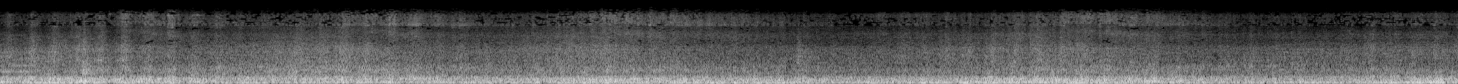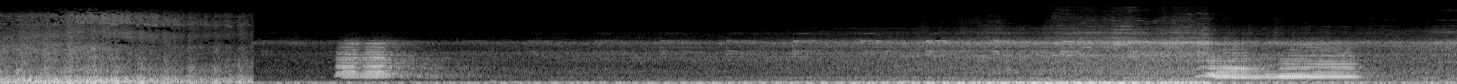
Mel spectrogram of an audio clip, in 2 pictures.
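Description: A long freight train of container-carrying flatcars rolls past with loud, steady wheel-and-rail noise. After an abrupt cut, a passing Amtrak double-deck passenger train runs by more quietly, and a train horn sounds twice, a short blast and then a longer one near the end.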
